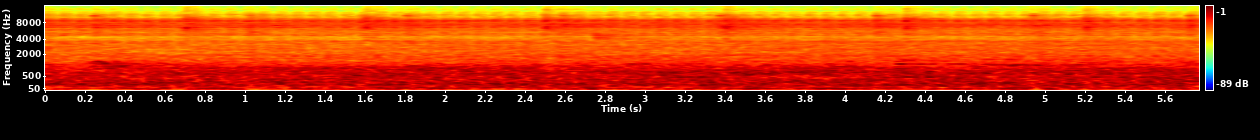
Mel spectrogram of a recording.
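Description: Siemens ER20 diesel-electric locomotive running steadily as it approaches through the station, an even engine and rail noise with no sharp events.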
